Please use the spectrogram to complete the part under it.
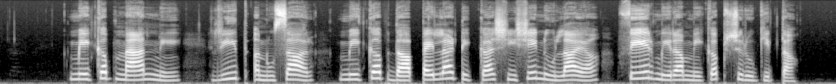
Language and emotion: Punjabi, neutral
